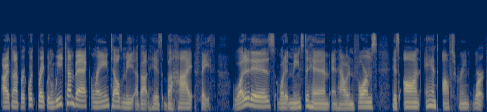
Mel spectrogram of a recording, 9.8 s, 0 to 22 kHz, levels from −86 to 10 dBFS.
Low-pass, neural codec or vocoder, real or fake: 7.2 kHz; none; real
